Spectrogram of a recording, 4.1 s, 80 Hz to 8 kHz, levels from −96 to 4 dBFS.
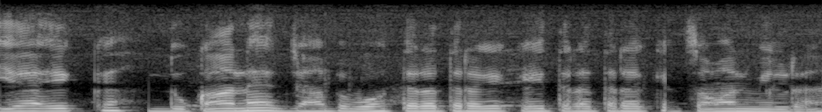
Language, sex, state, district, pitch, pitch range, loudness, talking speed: Hindi, male, Uttar Pradesh, Deoria, 170 Hz, 160-175 Hz, -24 LUFS, 265 wpm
